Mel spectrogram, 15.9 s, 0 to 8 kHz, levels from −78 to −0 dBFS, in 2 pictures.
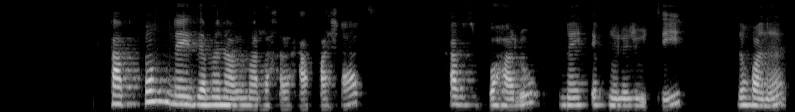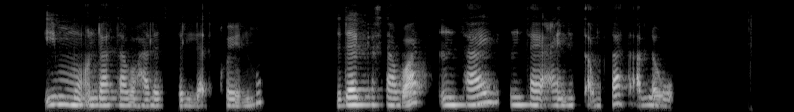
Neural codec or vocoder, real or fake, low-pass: none; real; 7.2 kHz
